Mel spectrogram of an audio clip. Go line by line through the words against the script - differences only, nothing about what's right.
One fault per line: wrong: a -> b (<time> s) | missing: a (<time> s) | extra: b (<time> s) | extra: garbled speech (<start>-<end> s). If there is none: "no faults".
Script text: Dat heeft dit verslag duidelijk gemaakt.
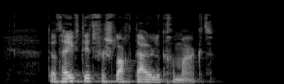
no faults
